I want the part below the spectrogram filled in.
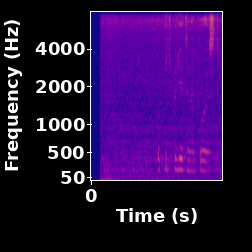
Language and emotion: Russian, neutral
